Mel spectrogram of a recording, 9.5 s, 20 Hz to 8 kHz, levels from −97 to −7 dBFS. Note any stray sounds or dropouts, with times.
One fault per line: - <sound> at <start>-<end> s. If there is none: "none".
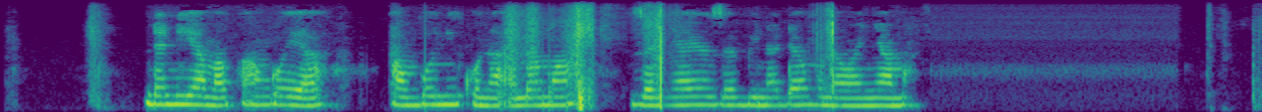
none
